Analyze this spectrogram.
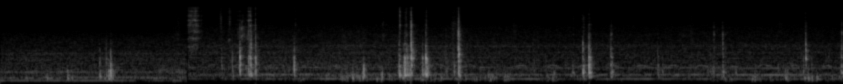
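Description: Pipe clamps being handled and set around a wooden frame: a string of sharp metallic clicks and knocks as the clamp jaws slide along the steel pipes and catch, and as the pipes are set down on the wooden bench. The clicks come thickest about five seconds in.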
